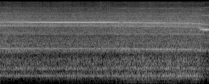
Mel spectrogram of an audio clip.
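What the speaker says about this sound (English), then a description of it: "Same size drill bit without the drill stop on it" A steady high-pitched whine of a drill bit cutting through sheet metal without a drill stop, continuous and fairly loud with no pauses, ending with a slight change in pitch.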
